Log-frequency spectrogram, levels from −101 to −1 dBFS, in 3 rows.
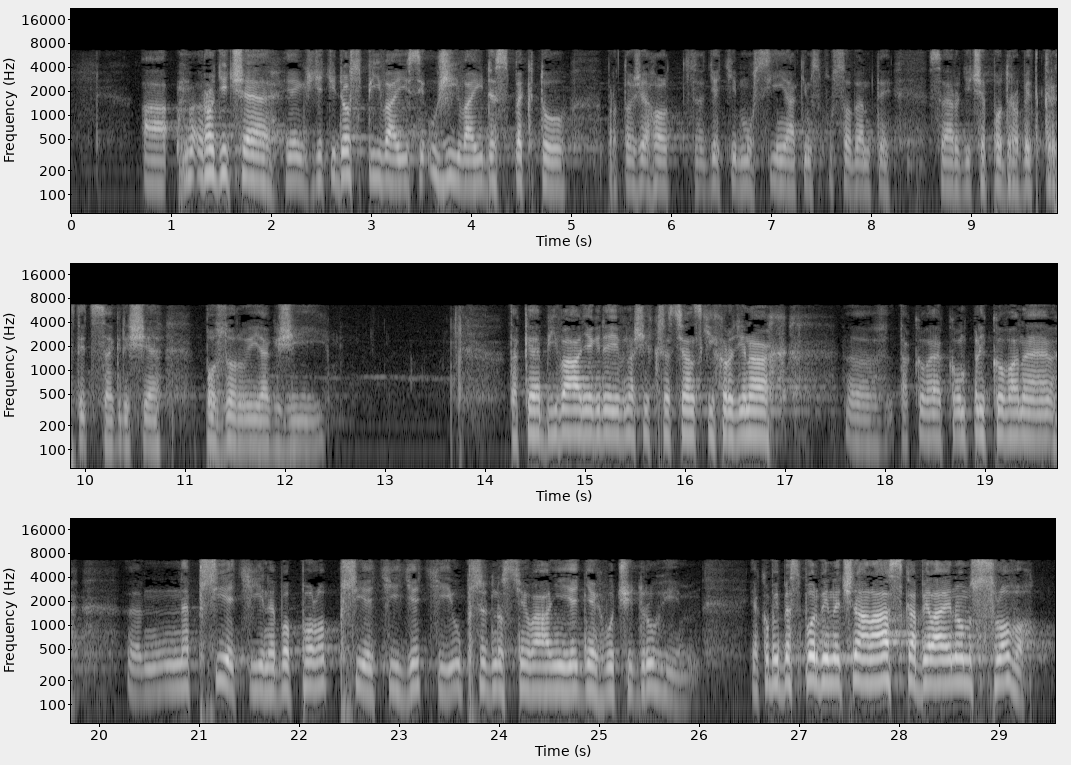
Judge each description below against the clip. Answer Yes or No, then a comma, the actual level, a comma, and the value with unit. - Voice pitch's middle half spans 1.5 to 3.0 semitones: No, average, 3.4 semitones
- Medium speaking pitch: Yes, medium, 150 Hz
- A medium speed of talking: No, slow, 100 wpm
